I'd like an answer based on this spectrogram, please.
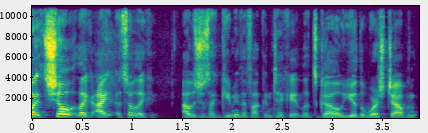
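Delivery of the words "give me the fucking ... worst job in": mock angry yelling, higher. Retelling yelling at a meter maid over a ticket: imitating own angry yelling. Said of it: "don't yell at the meter maids".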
